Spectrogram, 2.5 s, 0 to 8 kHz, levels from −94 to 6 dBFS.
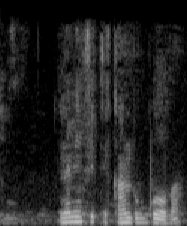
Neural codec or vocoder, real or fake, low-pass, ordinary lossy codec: none; real; 7.2 kHz; AAC, 32 kbps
